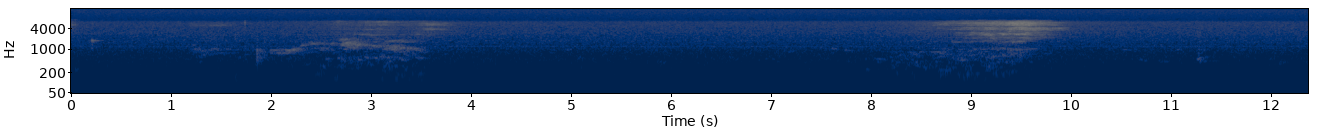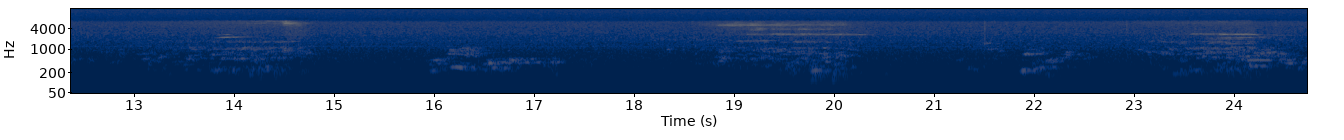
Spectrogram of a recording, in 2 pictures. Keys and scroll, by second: 0.3 ], 4.1-10.6 typing, 11.8 BackSpace, 21.0-22.9 typing, 24.2 r.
